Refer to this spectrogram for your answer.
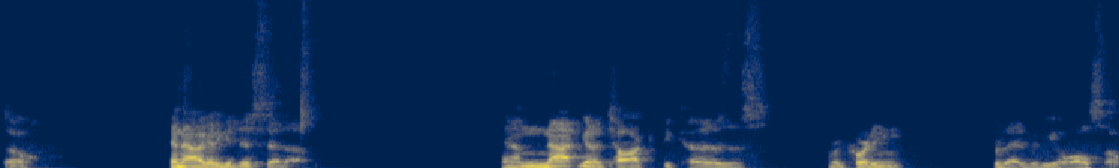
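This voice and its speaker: The speaker shows ordinary pitch variation and leaves long, frequent pauses. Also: man, very deep, low pitch for a man, moderate pace. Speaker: homestead content creator. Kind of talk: behind-the-scenes tutorial vlog. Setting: workshop with lavalier mic, camera at distance. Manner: casual, hesitant with fillers.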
